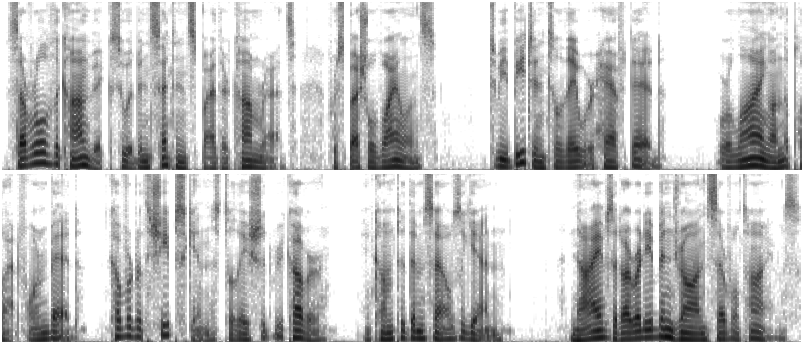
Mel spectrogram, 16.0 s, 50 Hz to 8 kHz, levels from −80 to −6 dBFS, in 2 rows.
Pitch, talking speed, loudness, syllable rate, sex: 115 Hz, 175 wpm, -20 LUFS, 5.7 syllables/s, male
